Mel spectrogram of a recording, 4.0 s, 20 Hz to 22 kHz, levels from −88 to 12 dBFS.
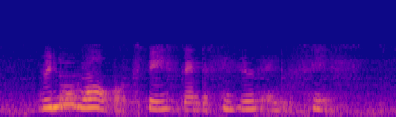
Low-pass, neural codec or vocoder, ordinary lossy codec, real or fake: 5.4 kHz; codec, 44.1 kHz, 1.7 kbps, Pupu-Codec; none; fake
